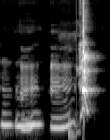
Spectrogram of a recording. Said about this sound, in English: A little burp friend came out, too. I'm so sorry.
